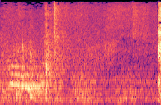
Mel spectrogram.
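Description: Several people's voices talking in a room, fading to a quieter stretch after about a second, with one light click partway through.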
